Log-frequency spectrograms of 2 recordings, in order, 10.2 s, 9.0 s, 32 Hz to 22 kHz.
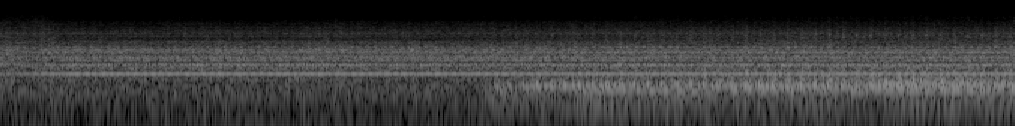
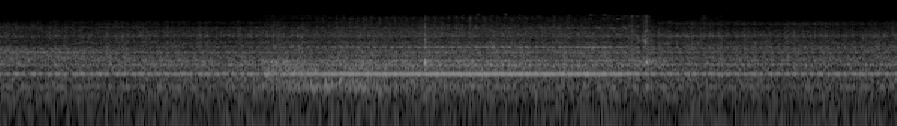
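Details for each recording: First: Milling cutter held in a drill-press drill chuck, a flexible setup. The steady spindle whine turns to rumbling chatter while feeding across the part, leaving surface irregularities of about ten-thousandths of an inch. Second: Drill press cutting metal on the way to a 1-inch hole, rerun at lower speed after chatter at higher speed: steady, even hum with no chattering or jumping.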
